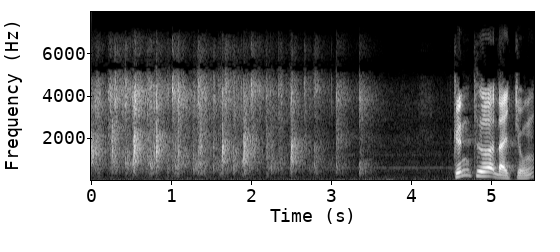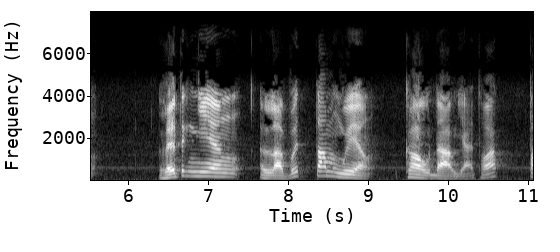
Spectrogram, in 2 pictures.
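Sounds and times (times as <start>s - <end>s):
round of applause: 0.0s - 3.6s
speech: 4.5s - 5.6s, 6.4s - 11.0s.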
